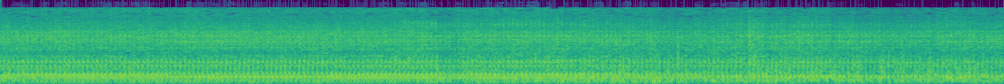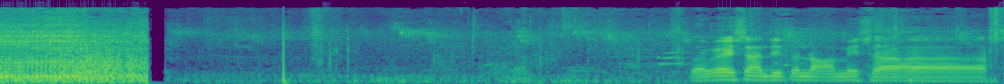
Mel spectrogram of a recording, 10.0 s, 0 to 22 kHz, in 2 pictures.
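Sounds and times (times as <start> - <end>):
motorcycle engine running: 0.0 - 5.8.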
